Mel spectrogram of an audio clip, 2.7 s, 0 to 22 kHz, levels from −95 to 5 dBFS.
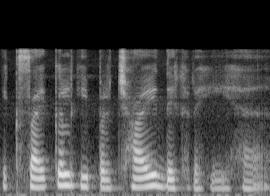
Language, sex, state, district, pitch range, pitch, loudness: Hindi, female, Arunachal Pradesh, Lower Dibang Valley, 165-200 Hz, 185 Hz, -15 LUFS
